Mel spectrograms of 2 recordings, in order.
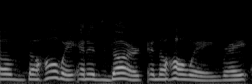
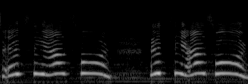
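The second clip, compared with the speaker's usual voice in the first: put-on scream, much higher pitch; 13 semitones higher than usual. Retelling the brother freaking out at mom's silhouette, imitating brother's scream. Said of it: "He screams".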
